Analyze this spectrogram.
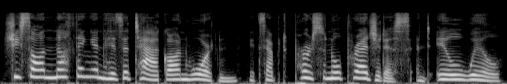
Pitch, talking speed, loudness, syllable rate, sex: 245 Hz, 165 wpm, -16 LUFS, 4.7 syllables/s, female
